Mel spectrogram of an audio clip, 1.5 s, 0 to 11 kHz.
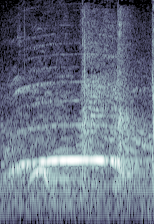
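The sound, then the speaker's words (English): Light, scattered clapping from a small church audience of about 13 tithers, faint and brief, with a thin steady whistle-like tone running underneath and a few murmurs of crowd noise. “All the tithers are clapping.”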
